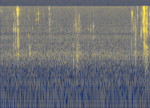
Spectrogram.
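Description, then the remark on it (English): Someone chews a fruit snack, with a few crisp, moist bites spaced roughly a second apart over a soft, quiet background and no talking. “Can you hear the chewing, though?”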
